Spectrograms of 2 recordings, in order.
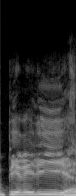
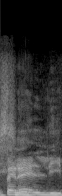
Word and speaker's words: Perelli: Merci Perelli, Perelli, pardon, on va le prononcer à l'italienne.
